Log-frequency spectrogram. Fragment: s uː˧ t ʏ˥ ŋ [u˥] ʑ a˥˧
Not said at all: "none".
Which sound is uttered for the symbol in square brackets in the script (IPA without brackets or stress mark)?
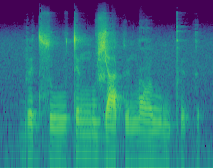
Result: u˥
